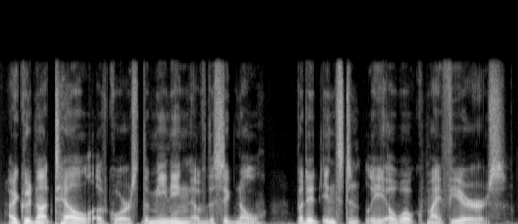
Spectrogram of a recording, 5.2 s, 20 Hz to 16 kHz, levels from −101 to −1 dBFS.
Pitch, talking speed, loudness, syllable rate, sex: 100 Hz, 195 wpm, -20 LUFS, 5.2 syllables/s, male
